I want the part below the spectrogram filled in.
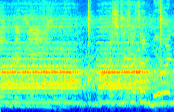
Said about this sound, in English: I'm blowing the horn so people can know that I'm coming.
